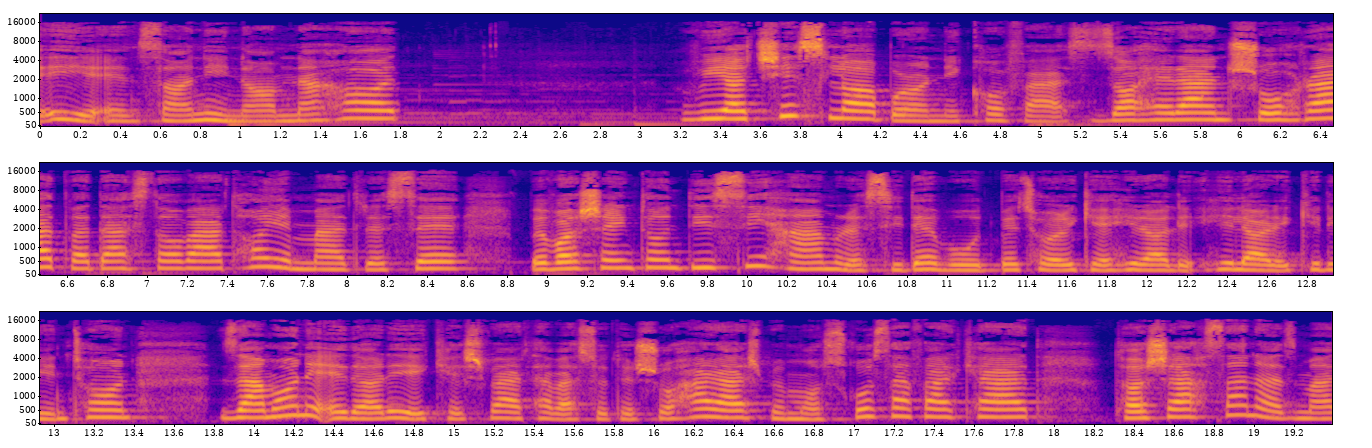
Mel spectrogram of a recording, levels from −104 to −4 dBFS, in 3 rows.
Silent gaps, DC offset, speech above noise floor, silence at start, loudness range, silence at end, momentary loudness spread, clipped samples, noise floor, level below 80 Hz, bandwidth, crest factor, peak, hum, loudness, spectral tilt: none; under 0.1%; 31 dB; 0 s; 4 LU; 0 s; 10 LU; under 0.1%; -56 dBFS; -62 dBFS; 16.5 kHz; 20 dB; -6 dBFS; none; -24 LUFS; -2 dB/octave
